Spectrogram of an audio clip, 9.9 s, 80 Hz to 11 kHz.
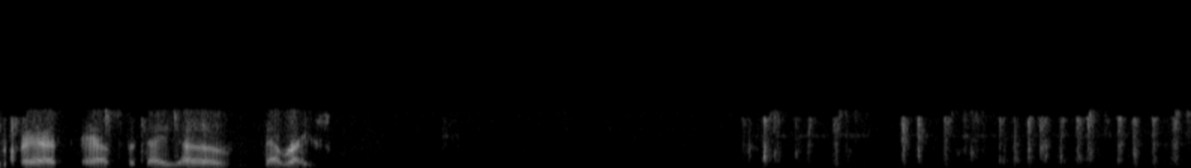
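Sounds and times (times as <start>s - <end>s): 
speech: 0.2s - 2.8s
typing on a computer keyboard: 6.2s - 9.9s.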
